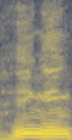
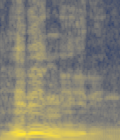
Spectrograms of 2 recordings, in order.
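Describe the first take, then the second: First: The word is said without an r sound. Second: The word is said with an r sound. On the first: The speaker calls it wrong. "जो उसमें जो हिंग हिंग पढ़ते हैं ना" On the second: The speaker calls it right. "वो महाराज जी हिरिंग हिरिंग है"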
